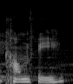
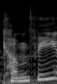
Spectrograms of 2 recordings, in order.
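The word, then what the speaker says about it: Comfey: instead of comfy I I would say comfy for for that one but it's probably com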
